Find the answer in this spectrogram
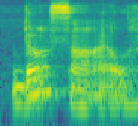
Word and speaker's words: docile: and docile and sweet docile rhymes with fossil American which makes it sound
